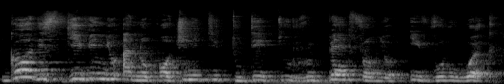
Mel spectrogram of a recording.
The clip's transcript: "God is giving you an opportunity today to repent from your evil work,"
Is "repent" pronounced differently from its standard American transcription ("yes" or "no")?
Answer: yes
